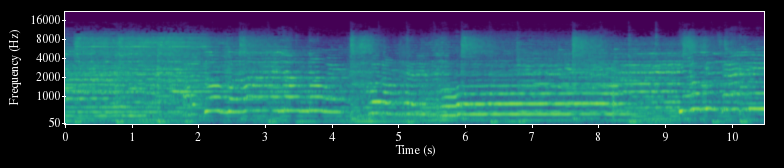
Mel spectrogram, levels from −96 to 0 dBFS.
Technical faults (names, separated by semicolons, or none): lost LE Audio frames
